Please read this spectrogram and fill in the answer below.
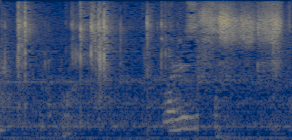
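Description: A glass jar filled with rice being handled and set down on a table: a few small knocks and rustles in the first second, a brief faint voice about halfway through, and a short hiss near the end.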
